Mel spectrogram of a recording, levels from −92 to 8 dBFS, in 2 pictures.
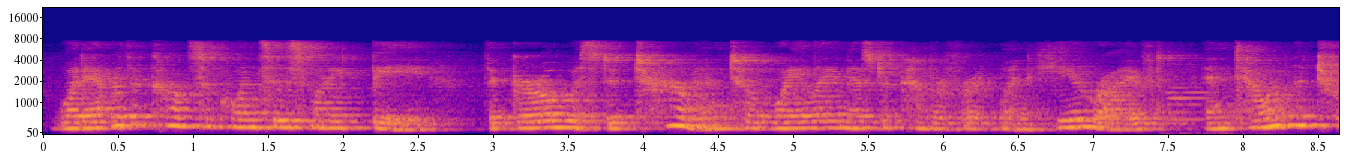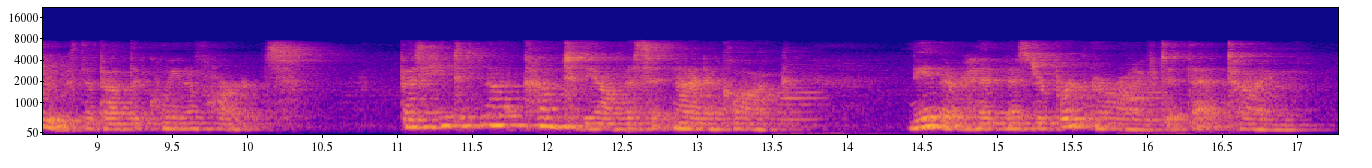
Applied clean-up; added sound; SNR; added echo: none; Wind instrument, woodwind instrument; 18 dB; reverberation time 0.9 s.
